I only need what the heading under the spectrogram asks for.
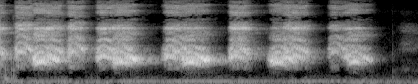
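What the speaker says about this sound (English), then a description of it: "Chet is carried away by a group of hungry crows" A group of crows caws in six loud, harsh bursts of about half a second each, close by and evenly spaced, with a faint low hum underneath and no voices.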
